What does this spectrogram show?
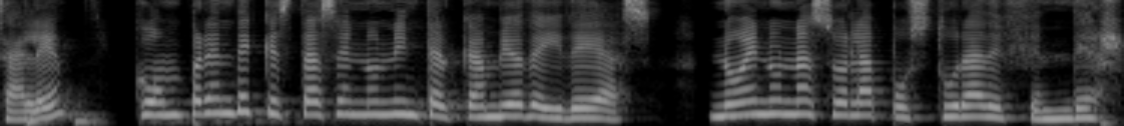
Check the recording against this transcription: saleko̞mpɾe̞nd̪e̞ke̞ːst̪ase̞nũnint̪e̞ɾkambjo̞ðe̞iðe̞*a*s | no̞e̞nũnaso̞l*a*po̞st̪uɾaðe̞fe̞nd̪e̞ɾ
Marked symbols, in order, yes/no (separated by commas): yes, yes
